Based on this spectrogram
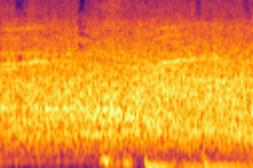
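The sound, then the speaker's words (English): A dense wash of applause from an audience welcoming a guest, steady and fairly loud for a couple of seconds, with no voices breaking through. “The crowd goes wild.”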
